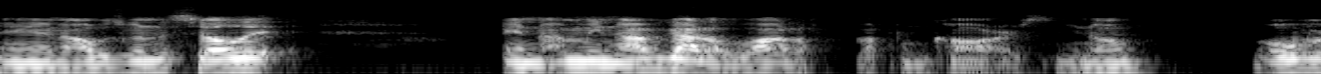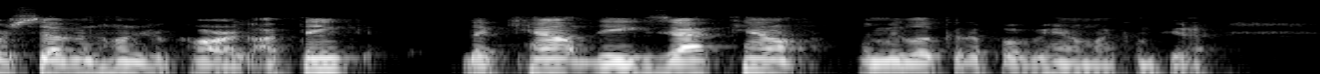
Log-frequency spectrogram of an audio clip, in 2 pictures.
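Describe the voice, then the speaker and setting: A man talks at a fairly quick pace and a medium pitch, with ordinary pitch variation. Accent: American. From New York, the Bronx. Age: 40s. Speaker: hobbyist video creator, former Marine. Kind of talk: casual vlog talk. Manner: casual, blunt.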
